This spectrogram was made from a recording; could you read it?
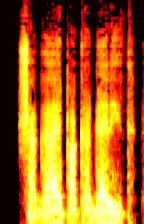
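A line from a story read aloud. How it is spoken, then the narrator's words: Hoarse, vagrant. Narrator (Russian): хрипло сказал бомж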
